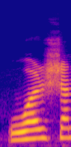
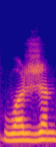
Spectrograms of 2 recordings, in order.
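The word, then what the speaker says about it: version: तो आर के बाद में एस आई ओ एन रहेगा तो हम उसको जन पढ़ेंगे और उसके लिए एस आई ओ एन ही लिखा जाता है स्पेलिंग में। तो यहाँ पर सभी में देखिए आर आर दे रखा है और इसको डाइवर्शन नहीं पढ़ेंगे, डाइवर्जन पढ़ेंगे, इमर्शन नहीं इमर्जन पढ़ेंगे, वर्शन नहीं वर्जन पढ़ेंगे। देखिए यहाँ पर है कन्वर्जन,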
